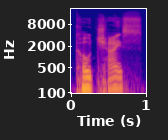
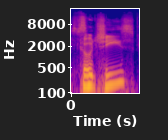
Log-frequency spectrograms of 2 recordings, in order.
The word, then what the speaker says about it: Cochise: based his beliefs on what happened in Cochise County Sheriff's Office. – Cochise? – Cochise.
